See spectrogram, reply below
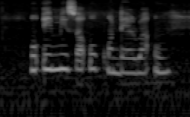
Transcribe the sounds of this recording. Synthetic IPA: uʔimiswa̰ʔukʼundɛɺwaʔu

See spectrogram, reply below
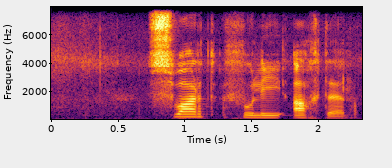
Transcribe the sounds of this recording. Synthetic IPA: swɐrtfuliɐχtər

